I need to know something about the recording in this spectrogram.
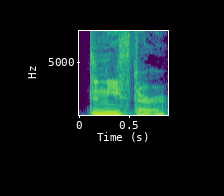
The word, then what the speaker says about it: Dniester: And Dniester, I love a river with a silent D. This has a silent D at the tri, right? You might want to pronounce this the Dniester River, but the D is silent.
